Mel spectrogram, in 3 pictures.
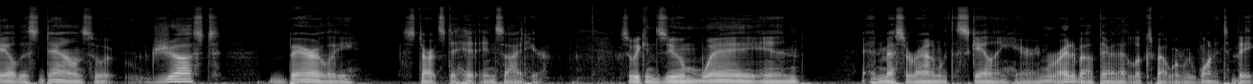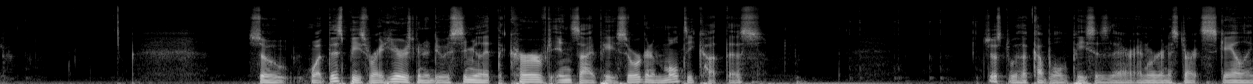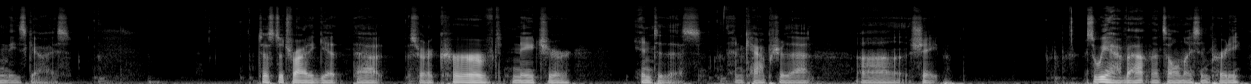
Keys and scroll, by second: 2.5 s, 7.8 shift+s, 16.0 Tab, 18.7 Tab, 19.1 a, 20.3 k, 22.9 Return, 24.1 a, 25.1 ctrl+a, 26.5 ctrl+s, 27.2 s, 27.8 a, 29.9 ctrl+s, 30.5 s, 33.1 Tab.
